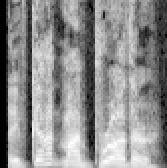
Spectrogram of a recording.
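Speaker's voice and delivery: high, loud desperate yell. A narrator's reading. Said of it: "Maddie yelled".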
